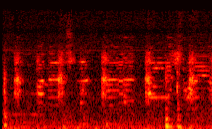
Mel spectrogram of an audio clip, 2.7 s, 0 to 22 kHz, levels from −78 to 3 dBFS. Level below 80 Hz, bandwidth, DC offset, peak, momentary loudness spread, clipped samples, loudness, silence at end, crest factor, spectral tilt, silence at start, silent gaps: -46 dBFS; 16.5 kHz; under 0.1%; -16 dBFS; 5 LU; under 0.1%; -33 LUFS; 0 s; 18 dB; -3.5 dB/octave; 0.05 s; none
